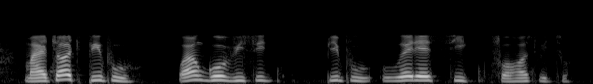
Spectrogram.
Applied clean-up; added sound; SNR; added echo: none; none; none; none.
